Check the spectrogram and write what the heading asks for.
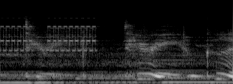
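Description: A telephone ringing: a steady high electronic ring for about the first second, over a low background music bed, followed by a voice in the second half.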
